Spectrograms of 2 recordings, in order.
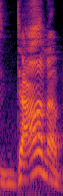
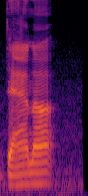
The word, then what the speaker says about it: Dana: Dana. – I think it's Donna Bash or Dana Bach. It's Donna Bash. – Donna. It's spelled Dana. – It's spelled like Dana, but she pronounces it Donna.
